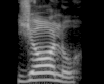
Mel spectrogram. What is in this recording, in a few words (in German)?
"jalo", skandinavische jungennamen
